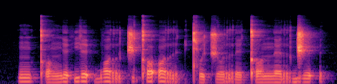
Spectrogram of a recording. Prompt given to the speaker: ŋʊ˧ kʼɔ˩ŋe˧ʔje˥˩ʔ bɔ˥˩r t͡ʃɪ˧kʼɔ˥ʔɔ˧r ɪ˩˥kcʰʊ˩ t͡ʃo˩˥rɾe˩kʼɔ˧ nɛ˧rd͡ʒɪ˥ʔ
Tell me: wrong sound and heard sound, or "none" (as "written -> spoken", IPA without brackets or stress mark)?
none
